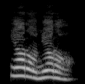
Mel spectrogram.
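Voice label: "nyoronyoro", Japanese; doubutsu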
